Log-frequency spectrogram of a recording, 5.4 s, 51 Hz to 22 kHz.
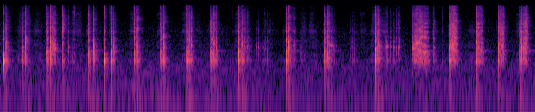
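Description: Painted fingernails and fingertips tap and scratch the outer wall of a small, empty, hollow paper cup, white with a blue flower print, held tilted in one hand. About twenty short, dry, papery clicks and scratchy brushes come in an uneven run, centered in the mids around 800 Hz with a bright crackly top. Each one dies almost instantly, with no low end.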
